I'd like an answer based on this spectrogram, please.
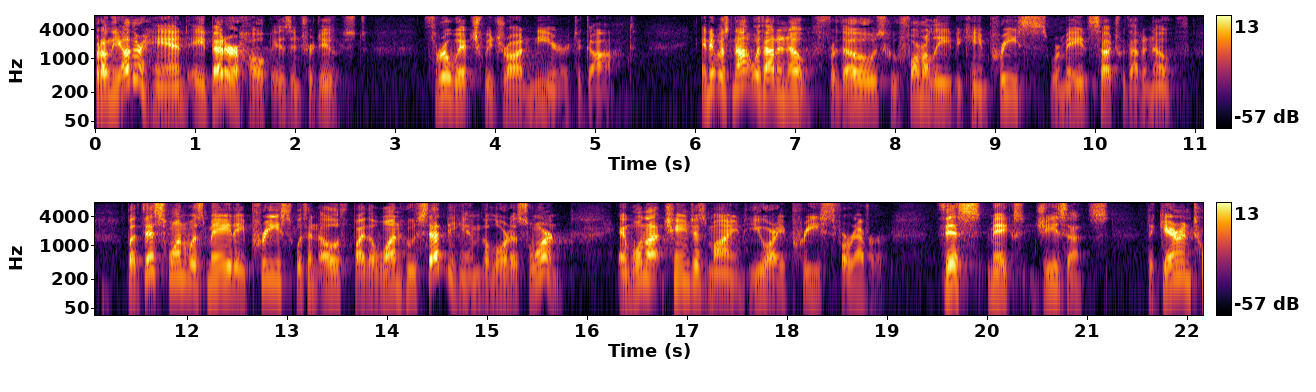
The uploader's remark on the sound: Sermon preached at Grace United Reformed Church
